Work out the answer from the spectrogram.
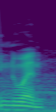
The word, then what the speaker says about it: Nguyen: this guy's name and I believe it when pronounced when with an N at the beginning Switzerland went Lee Nguyen it's a viet he's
